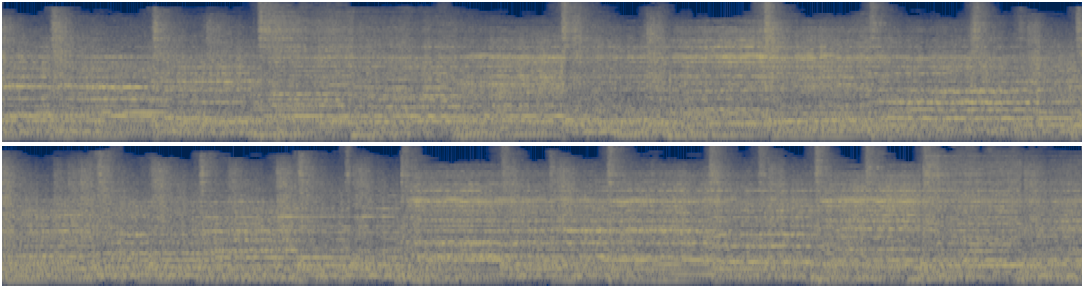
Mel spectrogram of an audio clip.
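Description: Mixed choir singing a Christmas anthem, accompanied by piano, violin and a drum kit that keeps a steady beat with cymbal strokes.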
